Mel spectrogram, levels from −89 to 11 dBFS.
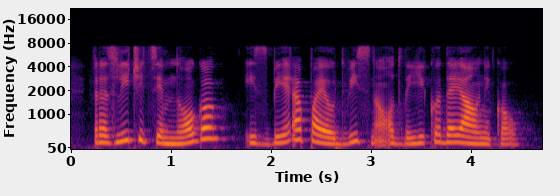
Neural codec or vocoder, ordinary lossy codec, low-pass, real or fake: codec, 24 kHz, 0.9 kbps, WavTokenizer, small release; none; 7.2 kHz; fake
